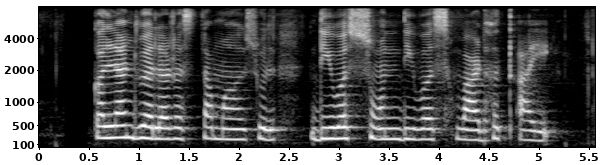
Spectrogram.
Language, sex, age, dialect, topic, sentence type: Marathi, female, 18-24, Northern Konkan, banking, statement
